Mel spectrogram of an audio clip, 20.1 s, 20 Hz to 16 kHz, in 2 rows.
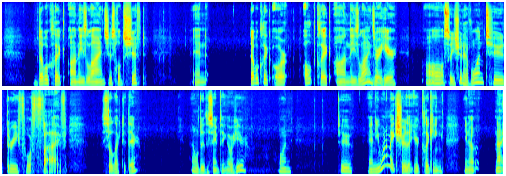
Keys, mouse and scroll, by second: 0.7 click, 0.9 click, 1.9 shift+click, 3.0 shift+click, 3.3 shift+click, 5.7 shift+click, 5.9 shift+click, 7.1 shift+click, 7.3 shift+click, 8.1 shift+click, 11.5-14.7 shift+middle drag, 14.8 shift+click, 15.1 shift+click, 16.3 shift+click, 16.5 shift+click, 17.5 scroll up 4, 17.9-20.0 shift+middle drag.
